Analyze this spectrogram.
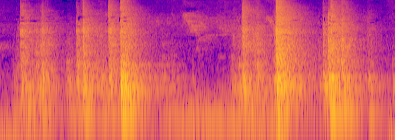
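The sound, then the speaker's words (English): A door is unlocked and opened with several clunking, rattling knocks of varying loudness, spaced unevenly. “And you, young lady, unlock that door and let the inspector out.”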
